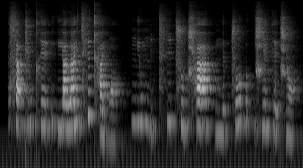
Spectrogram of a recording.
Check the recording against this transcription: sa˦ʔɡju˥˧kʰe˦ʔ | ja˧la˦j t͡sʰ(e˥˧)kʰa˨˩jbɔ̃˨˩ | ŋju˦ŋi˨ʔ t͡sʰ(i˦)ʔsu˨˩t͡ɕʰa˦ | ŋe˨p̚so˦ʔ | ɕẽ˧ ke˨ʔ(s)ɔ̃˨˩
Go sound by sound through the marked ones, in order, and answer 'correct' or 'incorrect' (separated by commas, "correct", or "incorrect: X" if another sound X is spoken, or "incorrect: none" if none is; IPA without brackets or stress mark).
correct, correct, incorrect: ɕ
